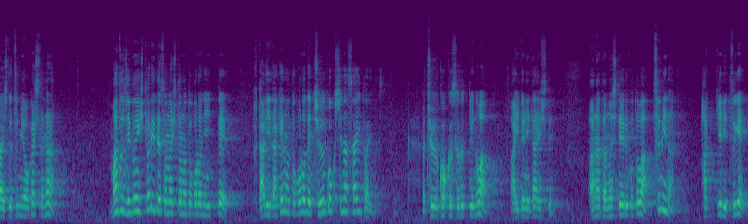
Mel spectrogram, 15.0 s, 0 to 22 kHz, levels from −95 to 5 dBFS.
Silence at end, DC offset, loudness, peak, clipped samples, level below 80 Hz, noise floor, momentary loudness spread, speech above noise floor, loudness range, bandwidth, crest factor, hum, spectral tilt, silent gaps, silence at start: 0 s; under 0.1%; -34 LUFS; -14 dBFS; under 0.1%; -78 dBFS; -67 dBFS; 11 LU; 33 dB; 3 LU; 12 kHz; 20 dB; none; -5 dB/octave; none; 0 s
